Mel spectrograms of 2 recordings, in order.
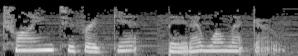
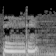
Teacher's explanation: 在美音的发音当中，如果在后面跟着一个元音出现连读的情况下， T 会浊化成 T 跟 D 中间这个过渡音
